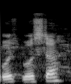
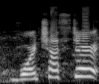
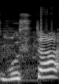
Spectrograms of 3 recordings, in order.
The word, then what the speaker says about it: Worcester: they taught you that booster booster booster for everyone listening at home it's the way it's spelled sounds like it should be pronounced Worchester it's not it's booster and don't call us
